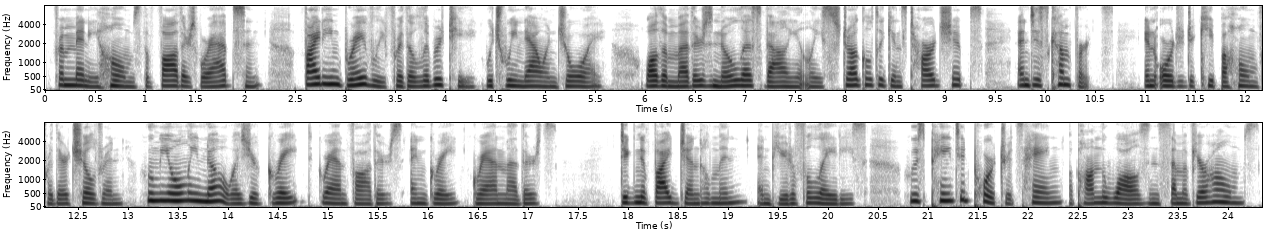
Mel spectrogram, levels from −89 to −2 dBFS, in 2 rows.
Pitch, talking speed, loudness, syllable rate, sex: 180 Hz, 160 wpm, -21 LUFS, 5.0 syllables/s, female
